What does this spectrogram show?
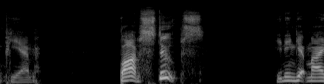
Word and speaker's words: Bob Stoops: I don't think Bob Scoops. See, this is what I get for trying to rush to the game. Damn you, Seattle, for playing at 9 p.m. Bob Stoops.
